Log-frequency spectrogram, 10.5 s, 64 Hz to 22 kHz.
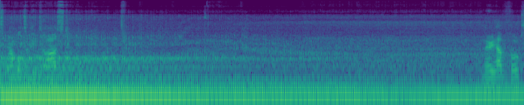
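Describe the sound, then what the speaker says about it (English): A 2016 Chevrolet Corvette Z51 idles close by with a steady, low exhaust rumble that fades slightly over time, with a faint rattle on top. "Nice rumble to the exhaust."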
